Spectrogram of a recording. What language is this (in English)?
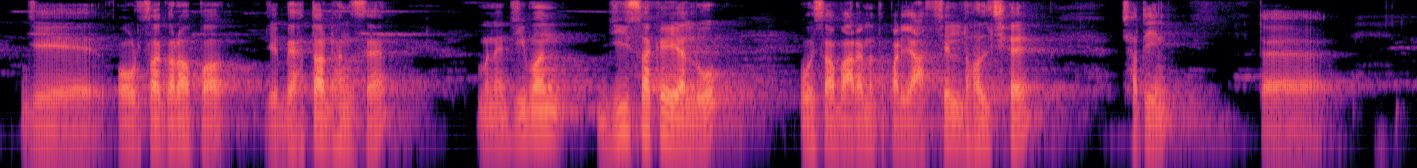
Maithili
